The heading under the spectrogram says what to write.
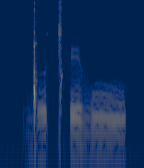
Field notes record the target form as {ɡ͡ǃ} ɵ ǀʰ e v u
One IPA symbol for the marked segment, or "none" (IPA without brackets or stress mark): ɡ͡ǃ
